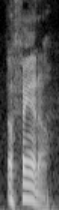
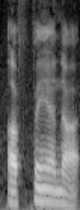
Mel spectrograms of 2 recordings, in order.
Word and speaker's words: AFANA: you set you founded a fana and and that's you pronounce it that rather than afan a correct we pronounce it a fan uh and that's and that's deliberate okay very deliberate a fan uh oh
